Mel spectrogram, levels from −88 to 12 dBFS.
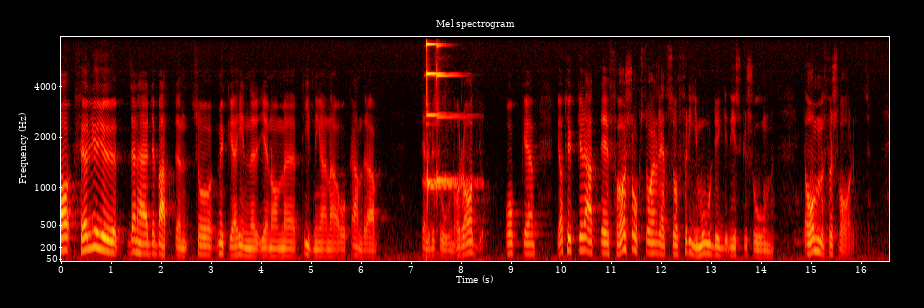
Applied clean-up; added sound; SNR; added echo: none; Bicycle bell; -3 dB; none.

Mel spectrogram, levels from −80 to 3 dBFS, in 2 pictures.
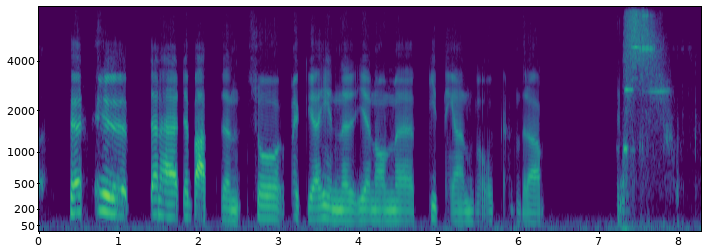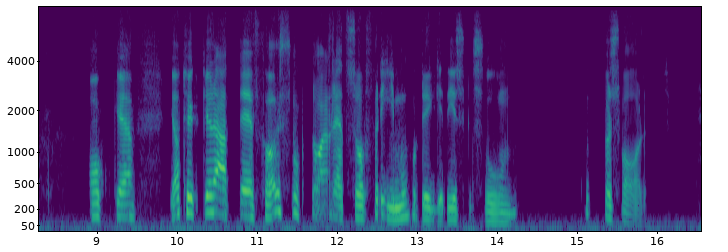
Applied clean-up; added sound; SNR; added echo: neural diffusion model UNIVERSE++.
